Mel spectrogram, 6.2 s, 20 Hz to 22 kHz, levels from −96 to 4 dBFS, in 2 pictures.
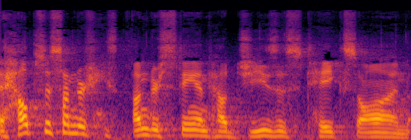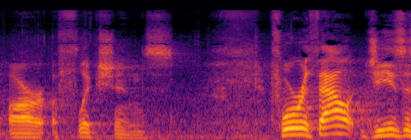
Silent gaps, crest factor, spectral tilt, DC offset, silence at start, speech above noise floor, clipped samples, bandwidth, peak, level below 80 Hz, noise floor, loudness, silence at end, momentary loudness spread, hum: none; 18 dB; -5.5 dB/octave; under 0.1%; 0 s; 24 dB; under 0.1%; 16.5 kHz; 0 dBFS; -54 dBFS; -43 dBFS; -19 LUFS; 0 s; 17 LU; none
